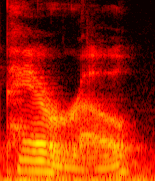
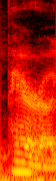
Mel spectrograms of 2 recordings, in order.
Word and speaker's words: pero: here by the way you don't say pair row that's the you know the gringo pronunciation para you might not hear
